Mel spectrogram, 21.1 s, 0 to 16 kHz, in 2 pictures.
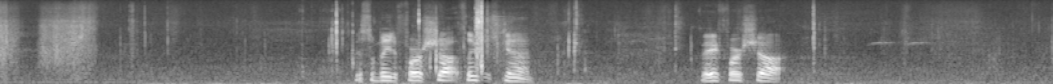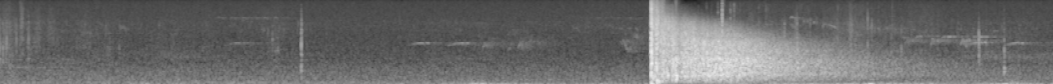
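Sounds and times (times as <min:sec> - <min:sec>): shotgun shot with echo: 0:17.0 - 0:20.1.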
